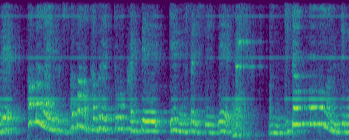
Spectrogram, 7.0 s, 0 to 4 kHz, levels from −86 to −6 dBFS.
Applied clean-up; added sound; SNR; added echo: neural separator model SepFormer DNS4.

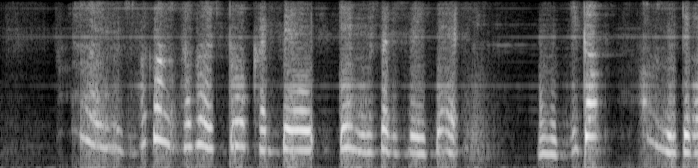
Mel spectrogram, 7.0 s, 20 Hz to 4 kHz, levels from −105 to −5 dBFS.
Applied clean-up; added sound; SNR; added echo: neural separator model SepFormer WHAMR!.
